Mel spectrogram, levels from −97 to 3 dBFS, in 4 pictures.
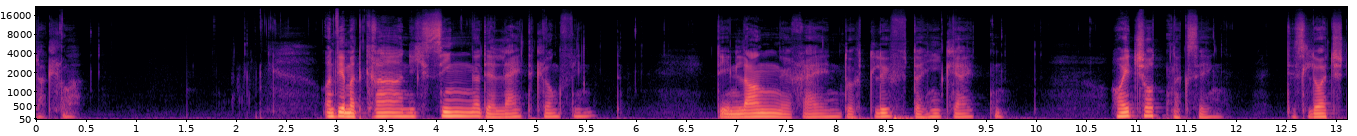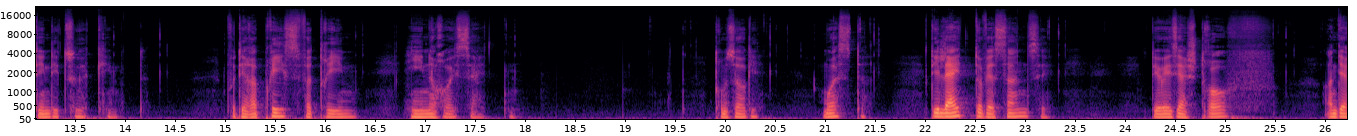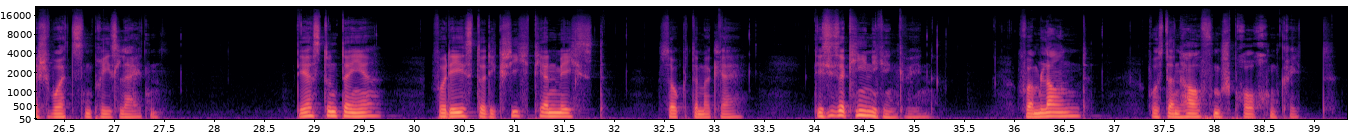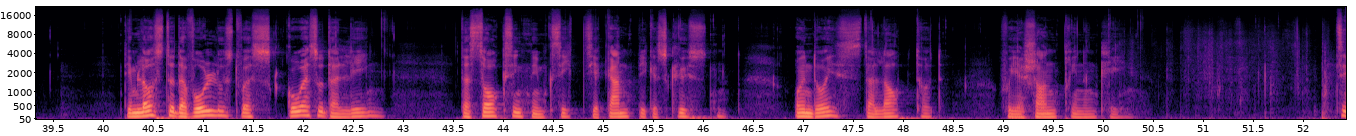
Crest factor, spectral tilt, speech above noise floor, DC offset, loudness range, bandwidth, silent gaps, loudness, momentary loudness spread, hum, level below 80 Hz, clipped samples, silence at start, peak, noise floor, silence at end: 22 dB; -6.5 dB/octave; 40 dB; under 0.1%; 8 LU; 16.5 kHz; none; -27 LUFS; 19 LU; none; -50 dBFS; under 0.1%; 0 s; -6 dBFS; -66 dBFS; 0 s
